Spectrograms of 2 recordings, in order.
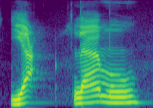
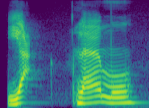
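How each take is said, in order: Both takes have the same delivery.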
